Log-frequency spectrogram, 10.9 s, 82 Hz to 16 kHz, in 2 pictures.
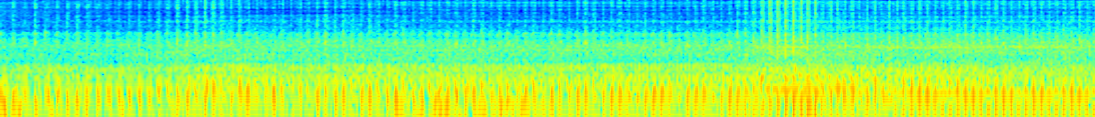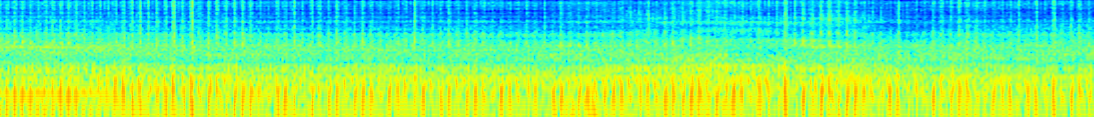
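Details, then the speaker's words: Atco Balmoral 20S cylinder mower: idle rises and sags unevenly, hunting and surging, running lean and wanting a bit more fuel; mixture screws being opened up. "hunting and surging. The May wants a little bit more fuel."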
